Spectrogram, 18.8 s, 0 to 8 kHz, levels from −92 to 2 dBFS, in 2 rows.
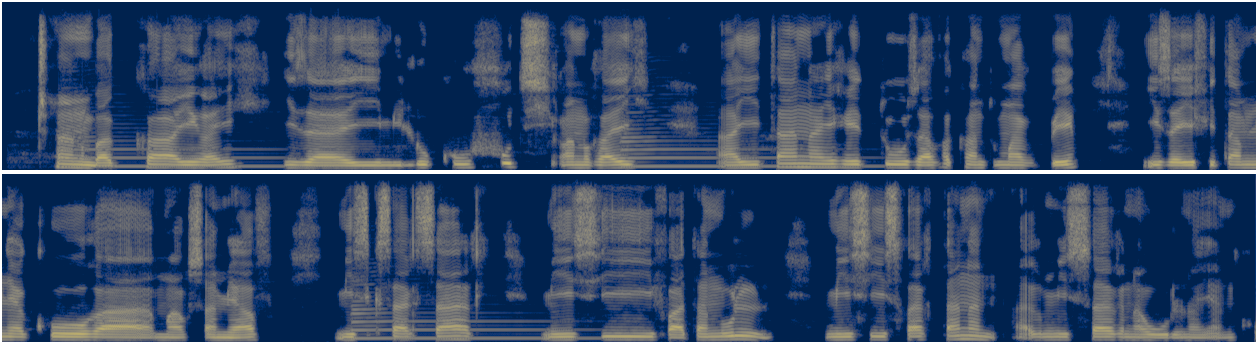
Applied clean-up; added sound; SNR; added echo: none; Wind instrument, woodwind instrument; 18 dB; none.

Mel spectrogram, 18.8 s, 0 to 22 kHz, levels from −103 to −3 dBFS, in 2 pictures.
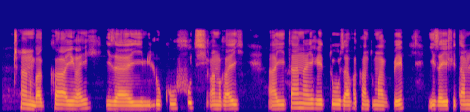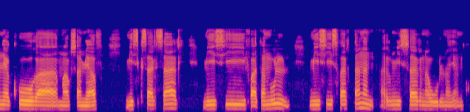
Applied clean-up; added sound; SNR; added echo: none; none; none; none.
